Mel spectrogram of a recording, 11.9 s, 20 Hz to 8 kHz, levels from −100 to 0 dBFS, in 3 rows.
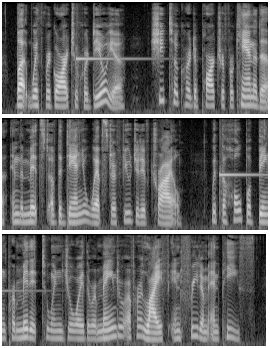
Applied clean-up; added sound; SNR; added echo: none; Glockenspiel; 13 dB; none.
